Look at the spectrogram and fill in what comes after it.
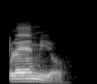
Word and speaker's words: premyo: And that is premio. Premio. Premio. Premio is spelled as P-R-E-M-Y-O.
